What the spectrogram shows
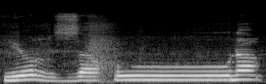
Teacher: را ساکن ہے، را ساکن سے پہلے پیش ہے، را کو پر پڑھیں گے۔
